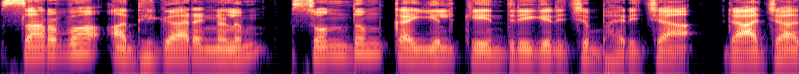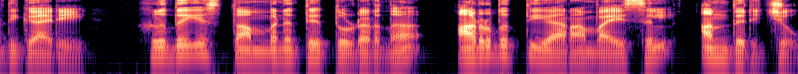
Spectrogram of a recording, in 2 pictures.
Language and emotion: Malayalam, neutral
